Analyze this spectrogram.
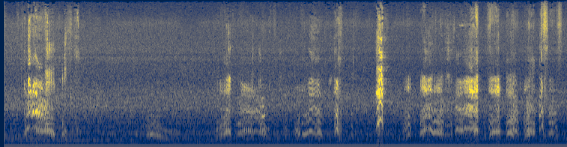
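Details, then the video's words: Black toy poodle puppies at play, giving soft growls and short yips scattered through the recording, with quiet gaps between bursts of sound. "Lekande dvärg-toypudelvalpar. Playing poodle puppies."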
